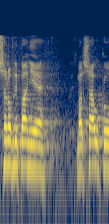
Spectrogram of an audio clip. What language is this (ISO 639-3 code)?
pol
